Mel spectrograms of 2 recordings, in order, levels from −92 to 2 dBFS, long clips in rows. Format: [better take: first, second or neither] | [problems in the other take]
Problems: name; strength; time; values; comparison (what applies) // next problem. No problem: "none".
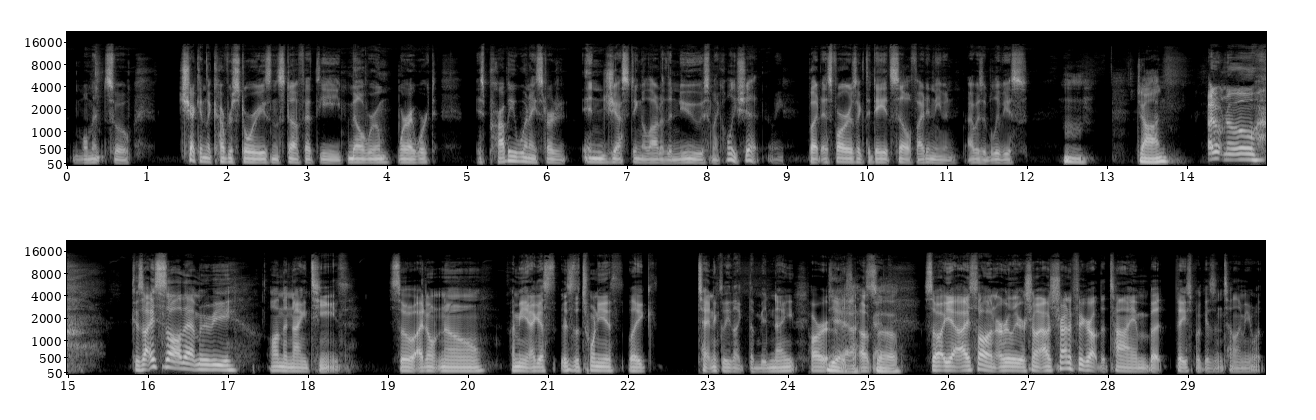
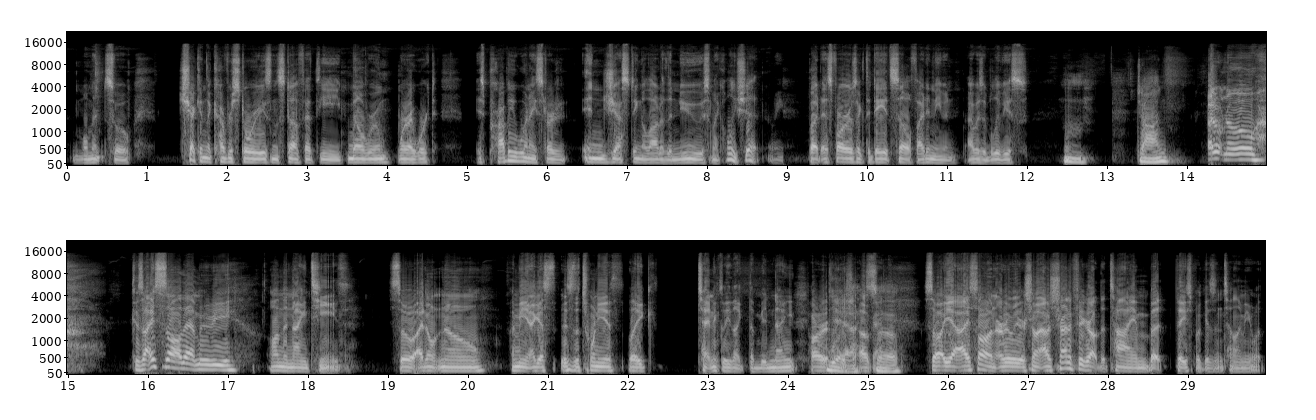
first | distortion; slight; 10 dB below the speech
